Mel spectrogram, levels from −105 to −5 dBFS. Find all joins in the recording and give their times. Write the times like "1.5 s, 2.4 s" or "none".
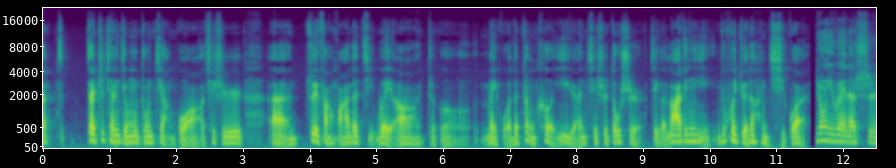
9.0 s, 11.5 s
